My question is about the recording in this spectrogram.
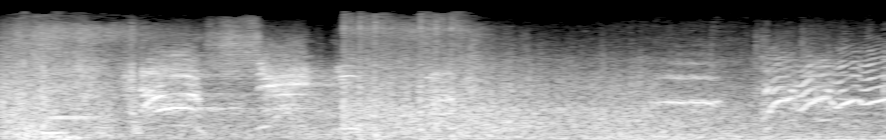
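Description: Film car-chase soundtrack: a loud bang at the start, then more shots and bangs about one and two seconds in, over a steady rush of car and street noise.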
